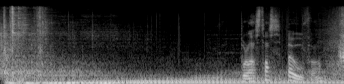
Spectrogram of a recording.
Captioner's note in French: bruit lourd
